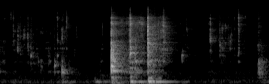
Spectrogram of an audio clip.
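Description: Banana and sugar juice trickles and splashes into bottles in short, uneven bursts of pouring, close and fairly quiet, with brief pauses between fills.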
